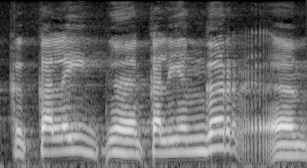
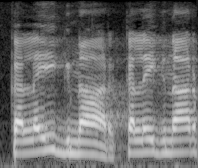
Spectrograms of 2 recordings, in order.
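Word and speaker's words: கலைஞர்: अगली जो न्यूज है वो है रिगार्डिंग द कलयंगर मेमोरियल, कलईगनार पढ़ो उसको, मैं तो अब तमिल प्रोनाउंसिएशन है जो भी तमिलनाडु का हो क्लियरली बता सकता है।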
